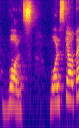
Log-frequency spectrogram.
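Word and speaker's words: waltz: इसको बोलते हैं वॉल्स। वॉल्ट्स क्या होता है? इसको प्रोनाउंसिएशन कैसे होता है? वॉल्स।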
